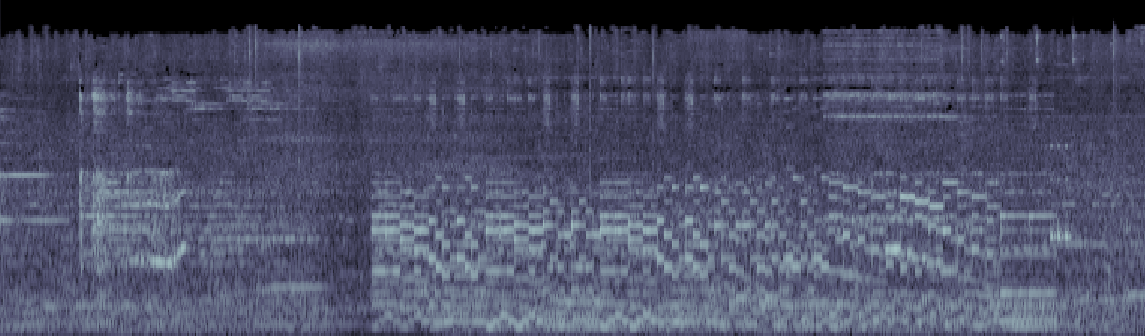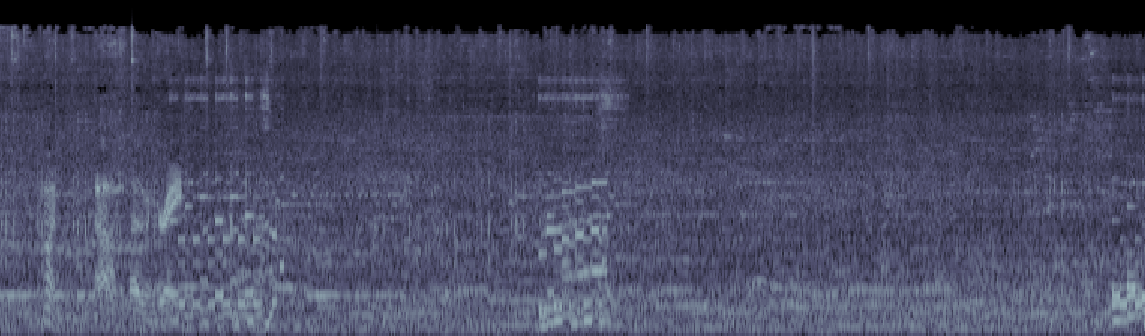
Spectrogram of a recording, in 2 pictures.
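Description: Slot machine bonus-round music and spin jingles: an electronic melody of quick note runs with a few rising and falling sweeps. It gets louder about five seconds in and eases back down around the middle.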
